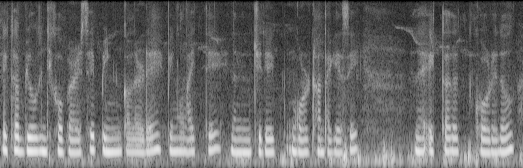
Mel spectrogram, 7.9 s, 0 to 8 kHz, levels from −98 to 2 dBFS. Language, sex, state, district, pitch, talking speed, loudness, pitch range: Nagamese, female, Nagaland, Dimapur, 200 Hz, 105 wpm, -17 LUFS, 190-205 Hz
